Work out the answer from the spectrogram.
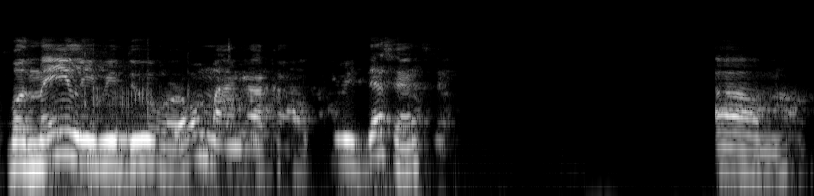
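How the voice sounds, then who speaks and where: A man's voice: fairly high pitch, takes it slowly, lo-fi sound. A man chatting casually as a guest creator, easygoing and a little hesitant. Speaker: manga creator, panel guest. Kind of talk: casual chat.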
